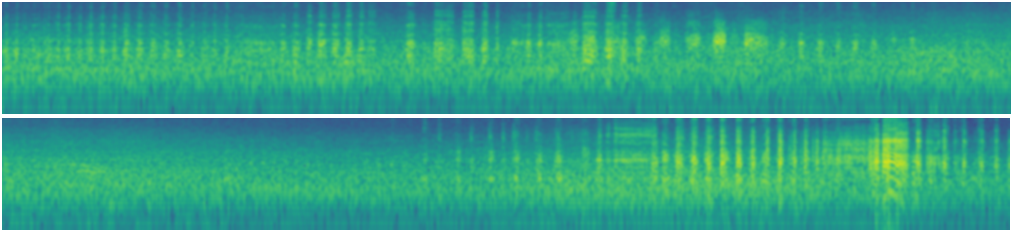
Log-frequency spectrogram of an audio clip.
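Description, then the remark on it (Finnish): Harsh, guttural cackling and croaking from northern fulmars, at least three nesting pairs on cliff ledges, rising and falling in rapid rhythmic bursts, building to a louder chattering chorus near the end, with no talking. “Ja alapuolella sitten joka hyllyllä pesi lintuja ja aivan naapurilla tuossa pesi ja montakohan tuossa on, ainakin kolme myrskylintu paria ja ehkä hetken kuuntelemme, miten nuo myrskylinnut korisevat.”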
